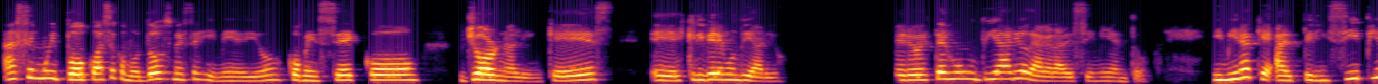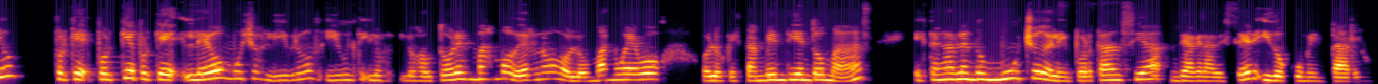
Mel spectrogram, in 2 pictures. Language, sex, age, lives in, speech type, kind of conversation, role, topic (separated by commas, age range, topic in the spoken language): Spanish, female, 45-49, United States, conversation, podcast, guest, ¿Qué consejo darías para apreciar más lo cotidiano cada día?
